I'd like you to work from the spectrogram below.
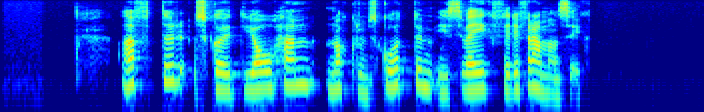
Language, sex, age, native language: Icelandic, female, 60-69, Icelandic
